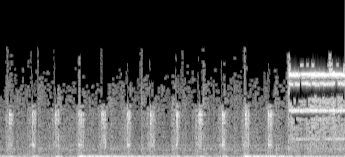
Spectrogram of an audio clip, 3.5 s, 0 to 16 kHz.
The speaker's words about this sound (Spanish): Es 24 de junio, pero de 2016, primera hora de la mañana, suena la alarma.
